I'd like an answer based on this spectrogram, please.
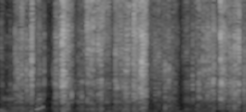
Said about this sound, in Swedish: Och det är även spelet vi ska tala om som ligger här i kartongen eller paketet som jag öppnar.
